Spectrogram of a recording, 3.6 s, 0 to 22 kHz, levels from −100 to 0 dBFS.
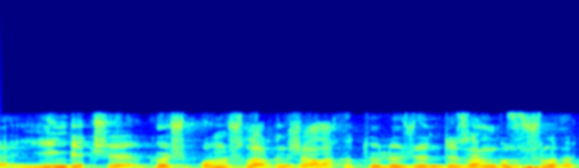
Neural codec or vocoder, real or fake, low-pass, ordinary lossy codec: none; real; 7.2 kHz; none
